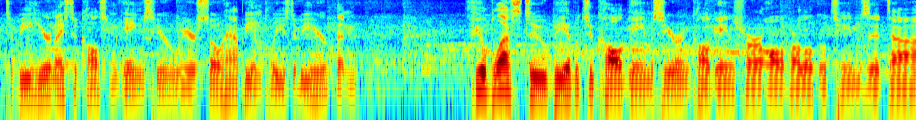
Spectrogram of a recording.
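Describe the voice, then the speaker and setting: Hoarse young radio sports host. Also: male voice, medium pitch. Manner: conversational, somewhat subdued. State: hoarse, has lost his voice. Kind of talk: pregame broadcast talk. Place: school gymnasium.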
